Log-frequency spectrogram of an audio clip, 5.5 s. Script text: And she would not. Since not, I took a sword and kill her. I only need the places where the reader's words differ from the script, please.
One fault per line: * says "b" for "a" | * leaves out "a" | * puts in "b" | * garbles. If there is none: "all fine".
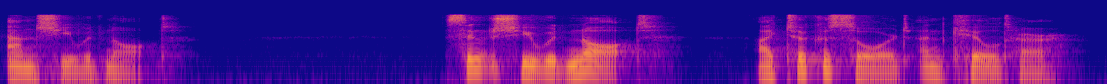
* puts in "she would"
* says "killed" for "kill"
